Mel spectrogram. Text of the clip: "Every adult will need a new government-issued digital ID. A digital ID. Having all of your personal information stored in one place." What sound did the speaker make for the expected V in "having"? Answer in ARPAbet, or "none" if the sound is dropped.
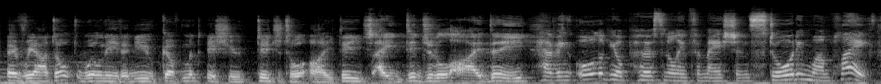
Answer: V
